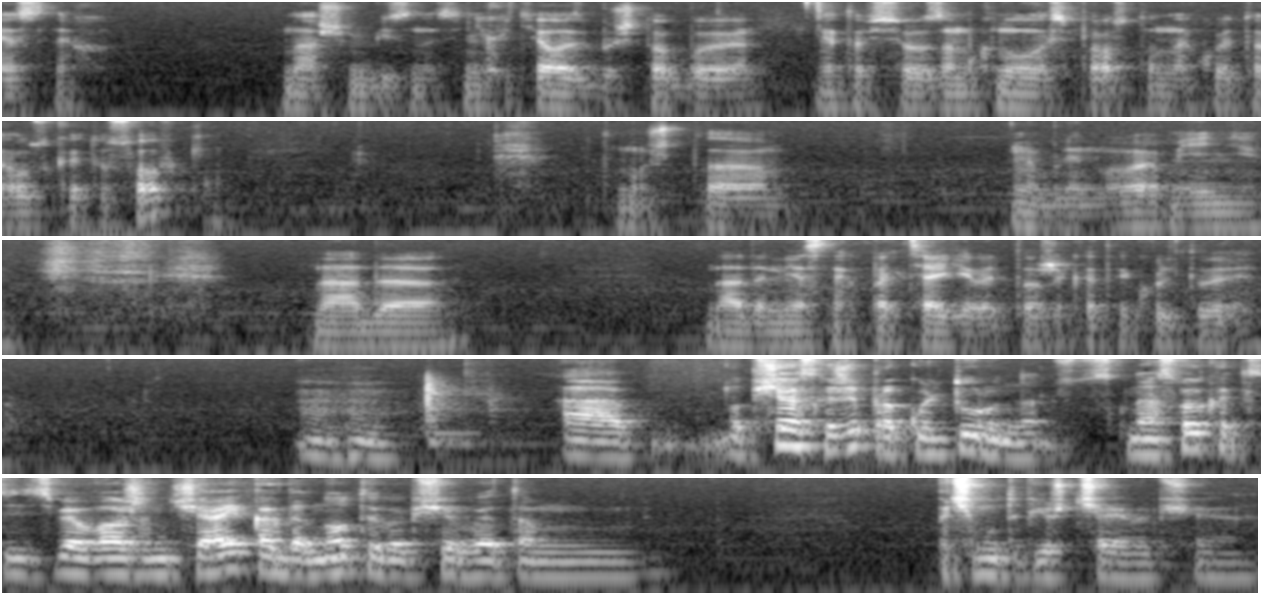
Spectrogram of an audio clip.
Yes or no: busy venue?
no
